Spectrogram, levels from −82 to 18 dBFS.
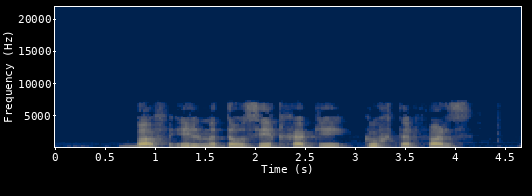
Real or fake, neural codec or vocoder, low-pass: real; none; 7.2 kHz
